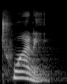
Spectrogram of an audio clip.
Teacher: I'm not pronouncing the T here because the T after an N is often dropped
